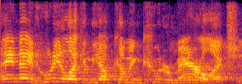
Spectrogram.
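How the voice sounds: A put-on character voice, fast and fairly bright, with big pitch swings over faint background noise. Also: man, extremely high pitch for a man.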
